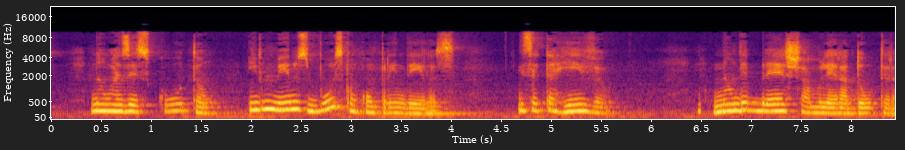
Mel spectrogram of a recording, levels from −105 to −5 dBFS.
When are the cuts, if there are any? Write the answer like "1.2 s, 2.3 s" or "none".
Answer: 2.1 s, 6.5 s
